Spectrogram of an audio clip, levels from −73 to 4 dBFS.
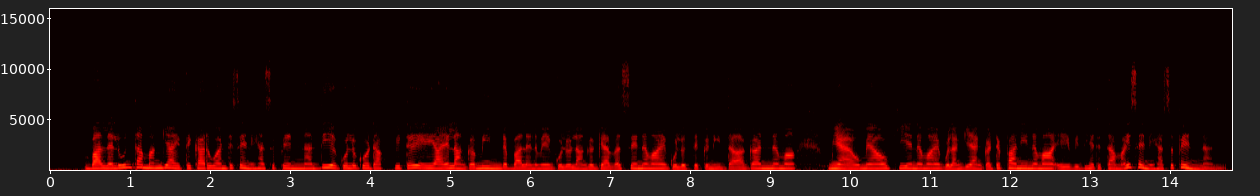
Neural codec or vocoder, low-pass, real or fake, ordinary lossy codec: none; 10.8 kHz; real; MP3, 48 kbps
